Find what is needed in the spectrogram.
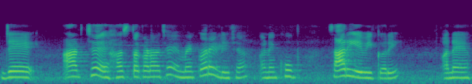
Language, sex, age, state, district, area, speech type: Gujarati, female, 30-45, Gujarat, Rajkot, urban, spontaneous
